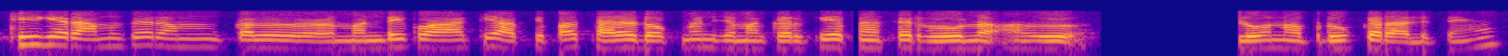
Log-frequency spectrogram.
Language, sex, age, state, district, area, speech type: Hindi, male, 45-60, Uttar Pradesh, Sonbhadra, rural, conversation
